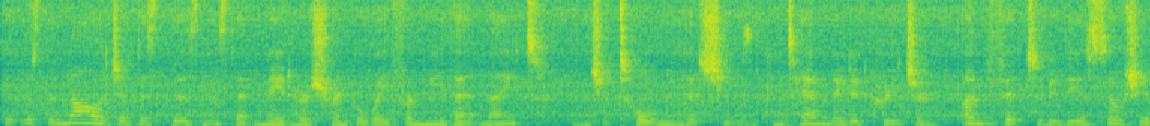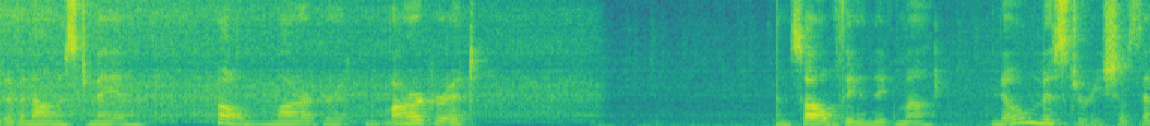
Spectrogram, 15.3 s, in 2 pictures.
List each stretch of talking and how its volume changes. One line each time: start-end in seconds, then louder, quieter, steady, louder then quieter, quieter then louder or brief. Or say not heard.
0.0-11.0 steady
12.8-15.3 brief.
